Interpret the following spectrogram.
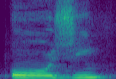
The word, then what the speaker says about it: hoje: Então, todas as palavras que começar com H, ele não vai falar nada. Hipopótamo, hoje, hora. Observa que o H, ficou mudinho e a letrinha que veio à frente, que é a vogalzinha, falou primeiro.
